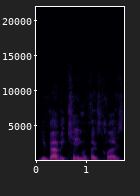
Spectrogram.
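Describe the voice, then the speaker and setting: A man's voice: mid-range voice, sing-song, a little fast, darkish tone. A man voicing a condescending, mocking older girl bear cub in a children's storybook.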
